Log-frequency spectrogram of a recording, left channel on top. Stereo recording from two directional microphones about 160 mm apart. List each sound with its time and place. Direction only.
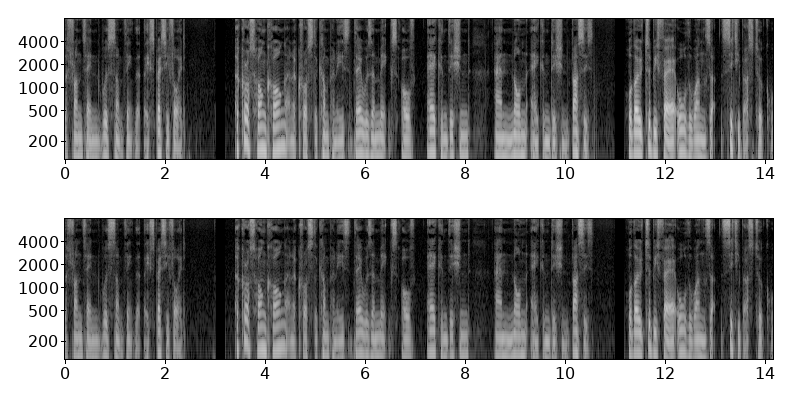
0.0 s speech: 35° left (ahead or behind)
9.2 s speech: 35° left (ahead or behind)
